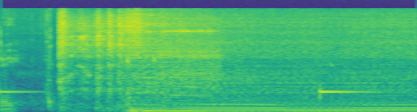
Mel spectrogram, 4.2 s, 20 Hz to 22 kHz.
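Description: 2009 Chevy Impala engine being started: a short crank about a second in, then the engine catches and settles into a steady idle. A single dashboard warning chime sounds near the end.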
